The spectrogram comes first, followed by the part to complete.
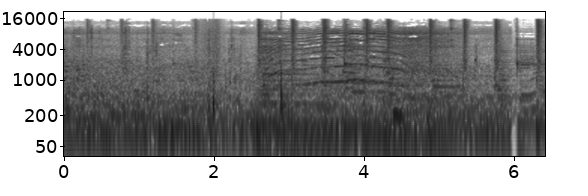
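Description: Street traffic, a steady low rumble of car engines and tyres, with music over it: a beat of about four ticks a second and a sung or played melody in the middle.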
